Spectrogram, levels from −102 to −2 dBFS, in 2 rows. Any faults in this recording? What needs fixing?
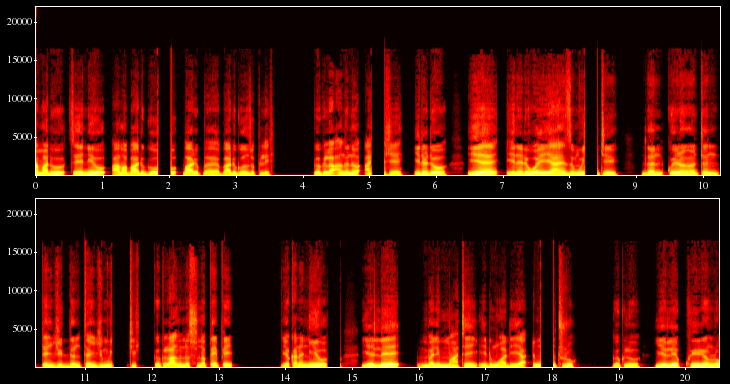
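A gap between chunks breaks the speech six times, at 1.82, 5.02, 8.22, 11.42, 14.62 (right after "hye kana niyo") and 17.82 s. Each is a 200 ms silence after every 3 s chunk. Unlike a dropout, no speech is missing; it resumes exactly where it stopped. To prevent it, schedule each chunk to start seamlessly and trim codec padding at the joins.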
